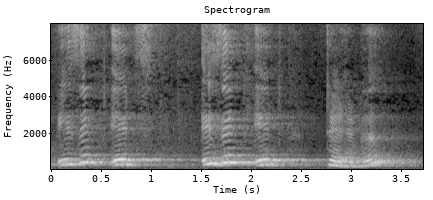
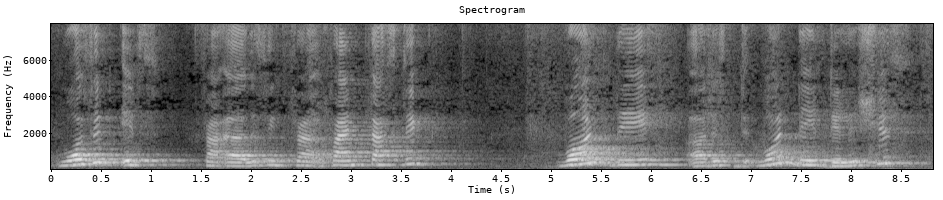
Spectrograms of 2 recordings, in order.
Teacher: So you will start with the high pitch and then it will be low. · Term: falling tone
